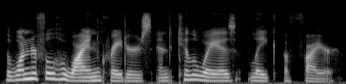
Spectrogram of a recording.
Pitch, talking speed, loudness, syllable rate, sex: 185 Hz, 155 wpm, -20 LUFS, 4.4 syllables/s, female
